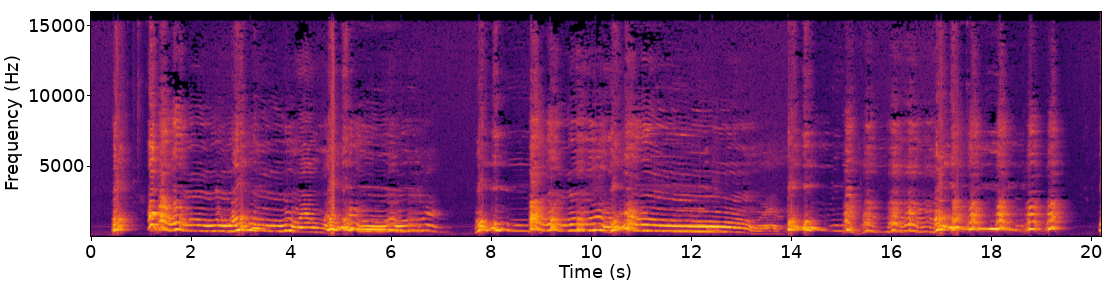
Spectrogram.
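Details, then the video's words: A pair of dogs trade howls in a vocal exchange, long drawn-out wavering notes with falling endings, several separate bouts with brief silences between, ending in shorter choppy yips. "Howling talking dogs"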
